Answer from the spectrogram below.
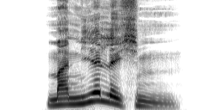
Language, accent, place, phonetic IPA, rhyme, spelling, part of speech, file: German, Germany, Berlin, [maˈniːɐ̯lɪçm̩], -iːɐ̯lɪçm̩, manierlichem, adjective, De-manierlichem.ogg
- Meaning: strong dative masculine/neuter singular of manierlich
